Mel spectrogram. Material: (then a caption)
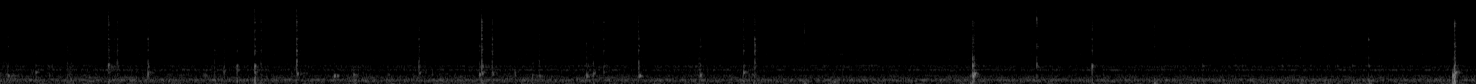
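Metal, glass. Fingertips rotate the dark metal screw lid of a medium glass jar with pale contents on its threads and tap the lid's top. The result is rapid, irregular, dry ticking and clicking, with sharp bright transients that die away almost instantly over a steady low hum.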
